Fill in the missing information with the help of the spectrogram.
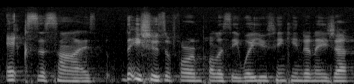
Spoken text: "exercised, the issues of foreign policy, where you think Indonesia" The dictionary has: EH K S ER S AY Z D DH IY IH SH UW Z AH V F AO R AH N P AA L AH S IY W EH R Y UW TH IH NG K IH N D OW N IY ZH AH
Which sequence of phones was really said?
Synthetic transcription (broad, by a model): EH K S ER S AY Z DH IY IH SH UW Z AH V F AO R AH N P AA L AH S IY W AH R Y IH TH IH NG K IH N D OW N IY ZH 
